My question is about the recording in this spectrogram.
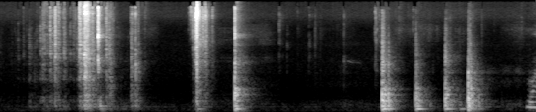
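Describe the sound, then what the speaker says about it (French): Scissors cutting yarn from a crochet amigurumi chicken: several sharp, close snips in two short bursts separated by quiet pauses. "Maintenant, je vais couper le fil."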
